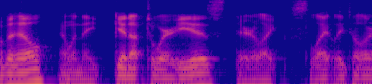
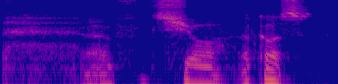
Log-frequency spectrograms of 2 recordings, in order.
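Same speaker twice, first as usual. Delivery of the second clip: hushed, soft, put-on French accent; 2 semitones higher, 5 dB quieter than usual. Voicing a character in the group's story, with Frisidna's French accent. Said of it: "I gave her the French accent".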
